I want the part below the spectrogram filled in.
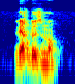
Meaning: wordily, verbosely
- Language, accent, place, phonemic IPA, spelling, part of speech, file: French, France, Lyon, /vɛʁ.bøz.mɑ̃/, verbeusement, adverb, LL-Q150 (fra)-verbeusement.wav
